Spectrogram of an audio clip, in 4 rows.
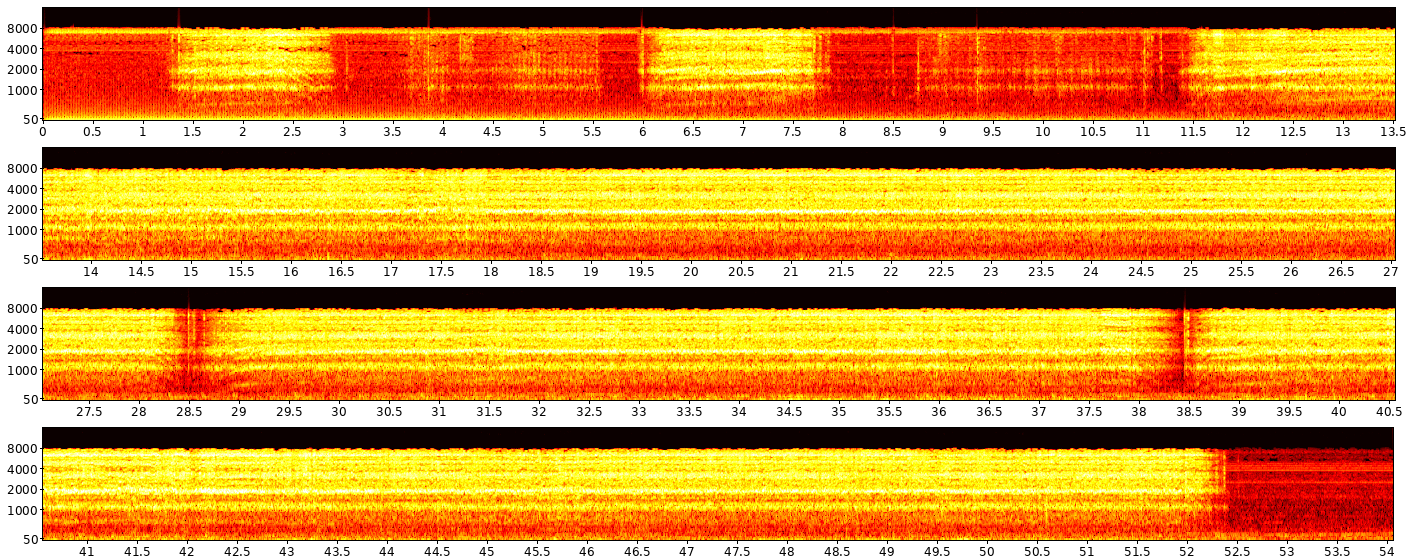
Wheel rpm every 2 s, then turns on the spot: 20, 50, 20, 100, 20, 30, 150, 160, 160, 160, 160, 160, 160, 160, 110, 160, 160, 160, 150, 100, 160, 160, 160, 160, 160, 160, 20.
2-4 8-10 52-54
